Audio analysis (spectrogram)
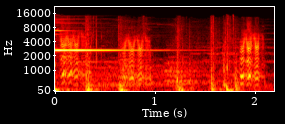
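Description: Sheep bleat in several short, wavering calls close up in the animated film How To Train Your Dragon 2, one cry after another with brief gaps between them.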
